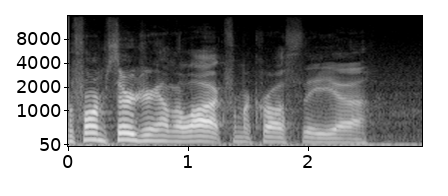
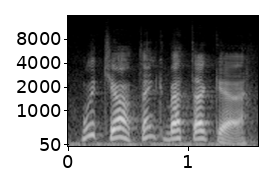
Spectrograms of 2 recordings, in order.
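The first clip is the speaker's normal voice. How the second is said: asked again, higher and playful; higher repeat; 6 semitones higher, 6 dB quieter than usual. Real, not acted. Asking the viewers again about the mail guy, higher and playful. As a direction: pitch it up, teasing the viewers.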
